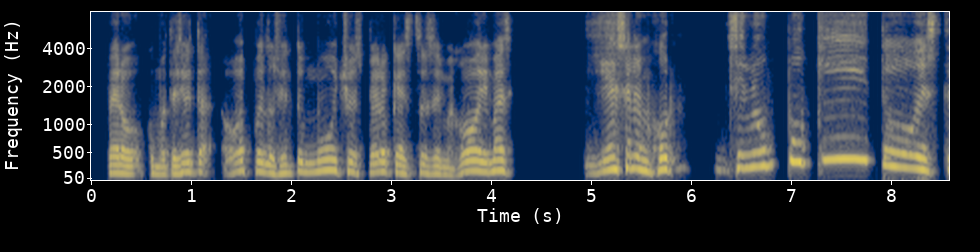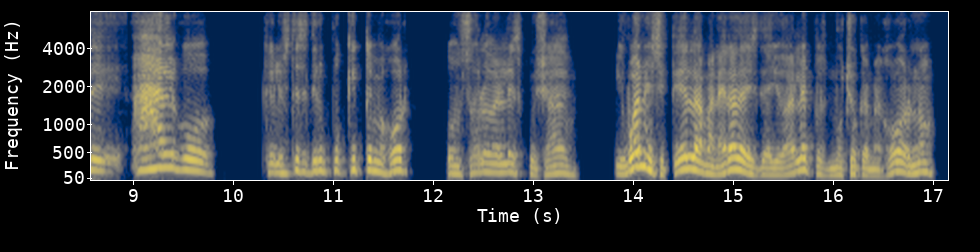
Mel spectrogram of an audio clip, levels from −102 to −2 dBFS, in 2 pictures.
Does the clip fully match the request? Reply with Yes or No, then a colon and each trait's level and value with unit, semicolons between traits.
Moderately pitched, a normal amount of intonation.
No: medium, 165 Hz; wide, 6.2 semitones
